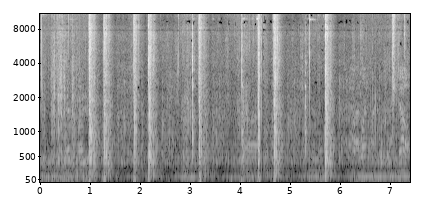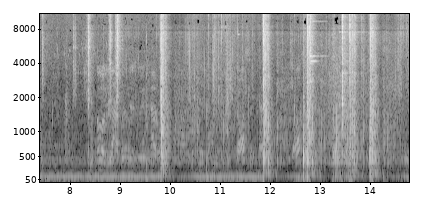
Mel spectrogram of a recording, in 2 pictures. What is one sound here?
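A pistol fires sharp shots in quick pairs outdoors, with a short echo.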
